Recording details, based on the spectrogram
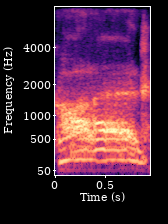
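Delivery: high, acted-out screaming yell. Recounting screaming for someone when his hand would not close, retelling screaming a name. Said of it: "So I'm like screaming for him".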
